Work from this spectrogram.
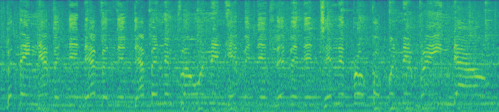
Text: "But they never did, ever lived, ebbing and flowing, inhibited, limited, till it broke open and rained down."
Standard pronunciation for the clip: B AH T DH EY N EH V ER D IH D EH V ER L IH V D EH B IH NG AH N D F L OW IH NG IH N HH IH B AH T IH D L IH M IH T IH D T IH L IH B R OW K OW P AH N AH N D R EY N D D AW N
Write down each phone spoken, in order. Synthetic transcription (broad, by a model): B AH T DH EY N EH V ER D IH D EH V ER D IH D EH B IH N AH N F L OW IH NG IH N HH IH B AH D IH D L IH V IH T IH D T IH L IH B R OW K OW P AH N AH R EY N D D AW N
